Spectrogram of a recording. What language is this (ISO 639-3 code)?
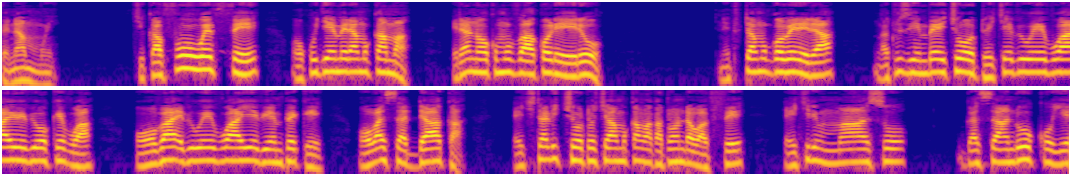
lug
